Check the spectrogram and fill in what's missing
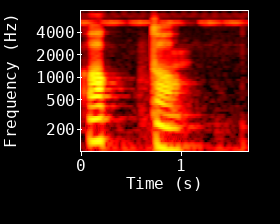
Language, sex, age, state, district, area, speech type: Santali, male, 18-30, West Bengal, Bankura, rural, read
